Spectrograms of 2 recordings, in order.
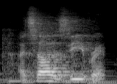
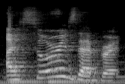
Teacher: The Americans say ah, and the English people say it more like oh.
